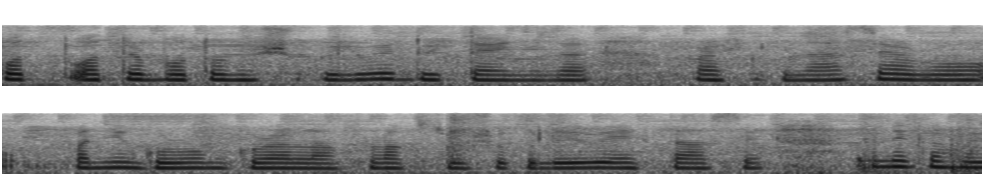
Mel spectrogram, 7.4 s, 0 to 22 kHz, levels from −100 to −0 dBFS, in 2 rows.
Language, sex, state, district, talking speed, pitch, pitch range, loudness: Nagamese, female, Nagaland, Dimapur, 120 wpm, 220 Hz, 215-230 Hz, -17 LUFS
